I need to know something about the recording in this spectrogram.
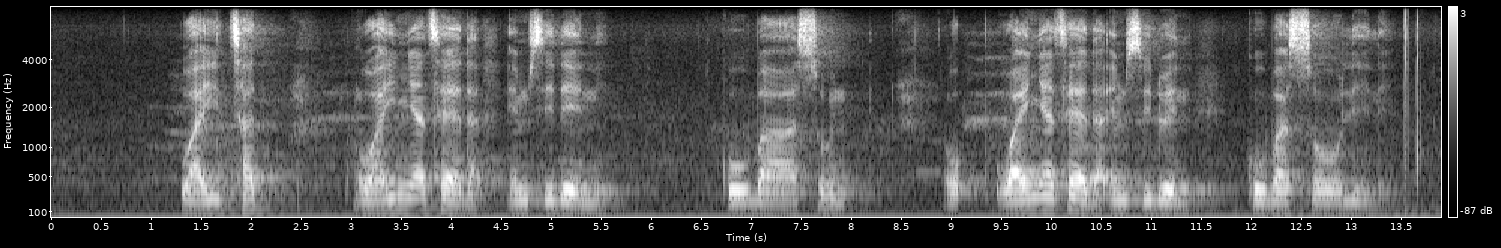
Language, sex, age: Zulu, male, 18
